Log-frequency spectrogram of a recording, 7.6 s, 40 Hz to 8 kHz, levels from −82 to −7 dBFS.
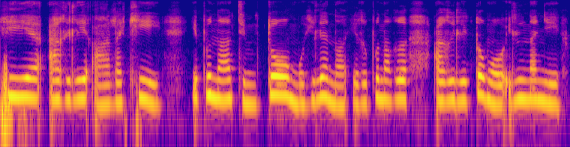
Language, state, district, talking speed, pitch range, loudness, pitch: Sumi, Nagaland, Kohima, 110 wpm, 195-230 Hz, -17 LUFS, 220 Hz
